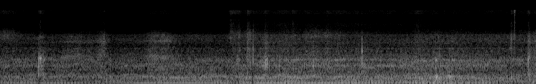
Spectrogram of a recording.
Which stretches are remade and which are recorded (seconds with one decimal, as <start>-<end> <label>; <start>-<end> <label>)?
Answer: 0.0-5.4 remade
